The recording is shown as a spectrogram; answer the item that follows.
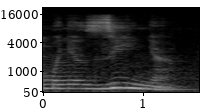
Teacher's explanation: Ali ele não perde o til, mas muda o lugar da sílaba tônica, certo? Não é mais o nhã, é o zi de novo.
